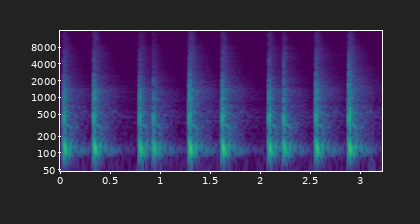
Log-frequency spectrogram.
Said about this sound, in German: Und dann haben wir auch die Leute mit ihrem Finger rhythmisch klopfen lassen.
